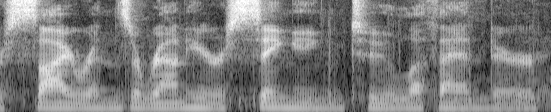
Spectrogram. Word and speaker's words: Lathander: For some reason, more than once in the game, they pronounce it Lathander. And it is not Lathander, it is Lathander.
